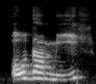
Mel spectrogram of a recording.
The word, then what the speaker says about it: Oldamir: Agora eu chamo o Oldamir, me corrija se estiver errada, tá, na pronúncia. Tá certo.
